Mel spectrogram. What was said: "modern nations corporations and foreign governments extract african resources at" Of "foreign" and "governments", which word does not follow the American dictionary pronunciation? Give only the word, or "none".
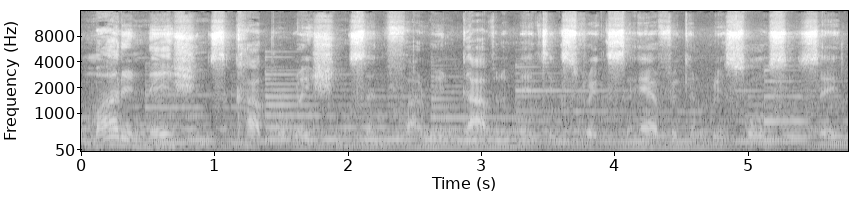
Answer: governments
